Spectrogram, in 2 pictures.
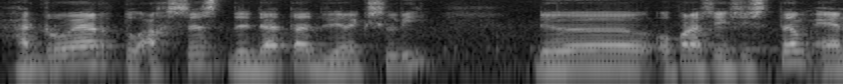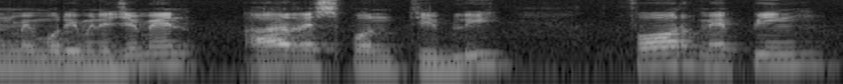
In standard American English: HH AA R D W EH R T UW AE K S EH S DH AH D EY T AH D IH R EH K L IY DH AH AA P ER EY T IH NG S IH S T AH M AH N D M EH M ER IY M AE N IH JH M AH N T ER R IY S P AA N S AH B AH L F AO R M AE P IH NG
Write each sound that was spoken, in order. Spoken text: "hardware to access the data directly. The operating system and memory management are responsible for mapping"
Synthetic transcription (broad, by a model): HH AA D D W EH R T UW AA K S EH S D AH D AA T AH D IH R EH K L IY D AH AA P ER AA S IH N S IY S T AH M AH N M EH M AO IY M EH N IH JH M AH N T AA R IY S P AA N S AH B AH L F AO R M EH P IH NG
